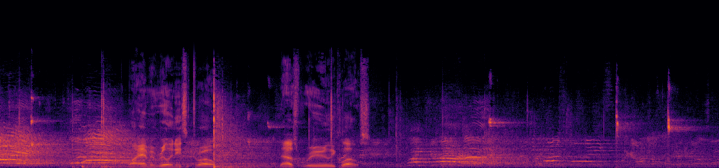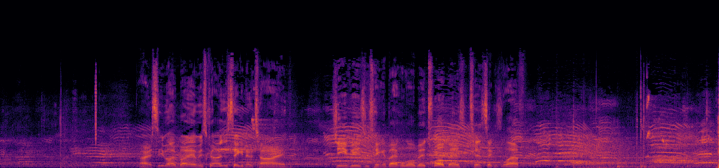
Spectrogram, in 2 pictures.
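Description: Young men shout and call out to each other in a large echoing hall.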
